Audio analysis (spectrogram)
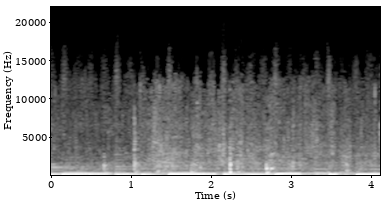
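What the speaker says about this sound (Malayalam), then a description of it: "അല്പനേരം കൂടി ഇത് ഹൈ ഫ്ലെയിമിൽ ഇടയ്ക്കിടയ്ക്ക് ഇളക്കി ഒന്ന് ഡ്രൈ ആക്കി എടുക്കാൻ പോവാണ്" Kerala-style pepper chicken roasts dry on a high flame, a continuous crackling sizzle with occasional spoon knocks as it is stirred. A steady low droning hum lies beneath, and no one talks.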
